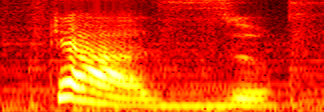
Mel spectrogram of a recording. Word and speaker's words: case: Donc là, le S ne va pas se prononcer S, mais va se prononcer Z, parce qu'il y a deux voyelles, une avant et une après, le A et le E. Donc S et E, Z. Ce mot va donc se lire K-Z, case.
